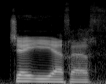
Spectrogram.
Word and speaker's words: Geoff: Jif, like the peanut butter? No, it's Or- not like Jif, the peanut butter. It's Jeff, spelled the British way, Geoff.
